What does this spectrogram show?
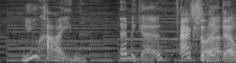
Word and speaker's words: Nieuwegein: I'm going to teach you the pronunciation of Nieuwegein. Nieuwegein.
